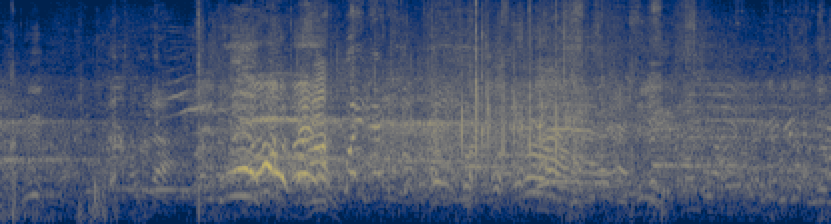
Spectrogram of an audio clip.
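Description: Men's voices shouting excitedly on a football pitch, loudest about two to three seconds in, over a steady high tone held for several seconds.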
